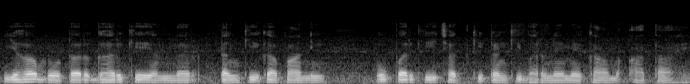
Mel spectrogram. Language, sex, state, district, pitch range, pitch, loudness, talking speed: Hindi, male, Madhya Pradesh, Dhar, 100-105 Hz, 100 Hz, -17 LUFS, 155 wpm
